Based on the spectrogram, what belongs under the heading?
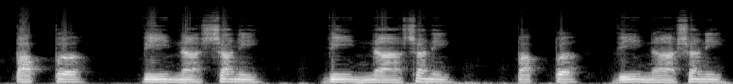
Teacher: Chữ na thì chúng ta đọc kéo dài hai nhịp, bởi vì chữ A có dấu gạch ngang trên đầu là hai nhịp.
